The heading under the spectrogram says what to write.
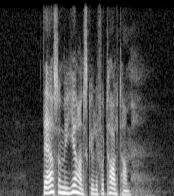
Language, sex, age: Norwegian, female, 50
